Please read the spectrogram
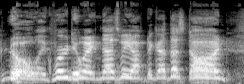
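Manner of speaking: mock-possessed determined outburst; possessed insistence. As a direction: insist like something took over you. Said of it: "a demonic possession takes over me".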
